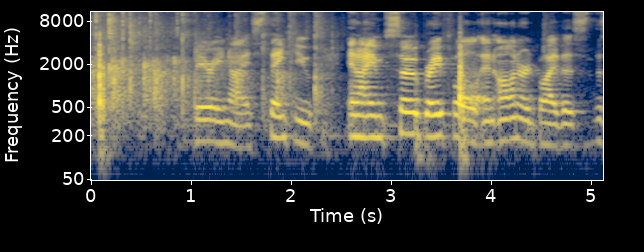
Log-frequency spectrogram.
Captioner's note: applause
